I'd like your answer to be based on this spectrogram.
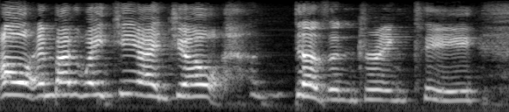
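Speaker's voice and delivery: sassy, attitude-filled delivery.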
